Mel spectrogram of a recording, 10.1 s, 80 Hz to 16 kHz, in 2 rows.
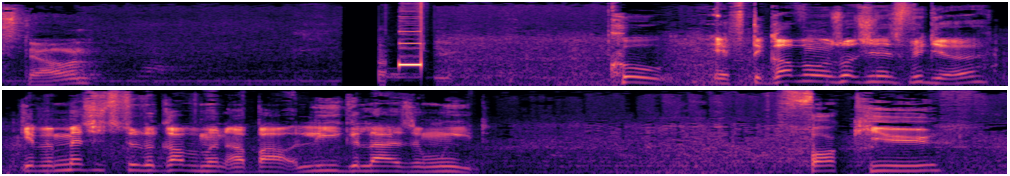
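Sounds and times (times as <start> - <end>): loud electronic beep: 1.9 - 2.2
outdoor background noise: 2.2 - 10.0.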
